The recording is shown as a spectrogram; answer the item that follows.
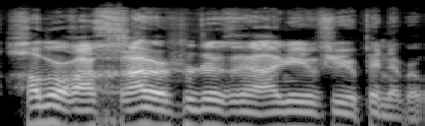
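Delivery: mock voice talking while eating. Imitating a phone agent who sounded like he was eating lunch: imitating someone talking while eating. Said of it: "sounded like he was eating his fucking lunch".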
